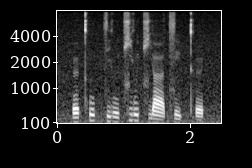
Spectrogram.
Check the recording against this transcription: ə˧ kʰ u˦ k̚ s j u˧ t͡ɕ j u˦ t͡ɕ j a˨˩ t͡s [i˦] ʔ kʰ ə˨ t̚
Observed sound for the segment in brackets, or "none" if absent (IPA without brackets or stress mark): i˨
